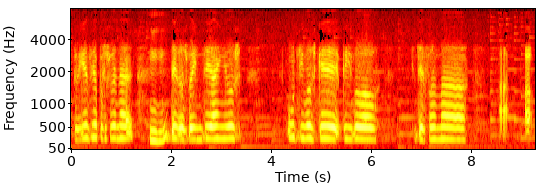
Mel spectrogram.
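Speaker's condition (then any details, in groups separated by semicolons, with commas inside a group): Cerebral palsy; infantile onset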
